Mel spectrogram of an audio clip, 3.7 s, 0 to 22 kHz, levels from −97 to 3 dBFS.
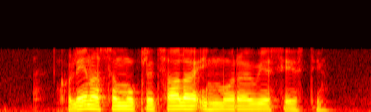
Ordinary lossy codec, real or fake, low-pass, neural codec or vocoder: none; real; 3.6 kHz; none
